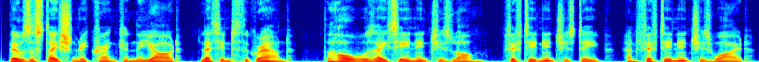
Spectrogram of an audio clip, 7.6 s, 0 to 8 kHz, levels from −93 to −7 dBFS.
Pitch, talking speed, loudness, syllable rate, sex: 100 Hz, 195 wpm, -20 LUFS, 5.5 syllables/s, male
